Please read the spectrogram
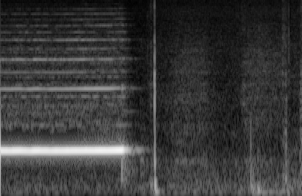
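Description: Recorder holding one long steady note, the close of a tune, which stops about a second in; a single sharp click follows.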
